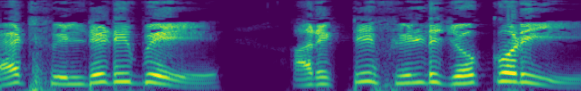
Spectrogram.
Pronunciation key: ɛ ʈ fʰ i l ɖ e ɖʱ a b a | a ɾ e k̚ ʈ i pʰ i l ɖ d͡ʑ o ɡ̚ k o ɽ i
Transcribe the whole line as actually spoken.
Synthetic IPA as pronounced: ɛ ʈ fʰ i l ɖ e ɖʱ i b e | a ɾ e k̚ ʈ i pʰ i l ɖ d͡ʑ o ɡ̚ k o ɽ i

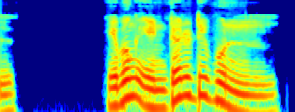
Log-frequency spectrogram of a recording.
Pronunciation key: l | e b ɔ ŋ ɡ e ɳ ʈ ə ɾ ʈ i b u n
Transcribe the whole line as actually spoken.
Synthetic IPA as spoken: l | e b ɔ ŋ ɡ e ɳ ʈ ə ɾ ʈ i p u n

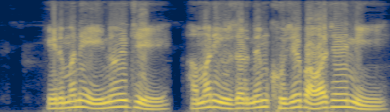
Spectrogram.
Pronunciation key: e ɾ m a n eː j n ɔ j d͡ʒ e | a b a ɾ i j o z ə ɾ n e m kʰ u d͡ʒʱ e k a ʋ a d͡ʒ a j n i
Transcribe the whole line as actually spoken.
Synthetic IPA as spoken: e ɾ m a n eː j n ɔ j d͡ʒ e | a m a ɾ i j u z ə ɾ n e m kʰ u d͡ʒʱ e p a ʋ a d͡ʒ a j n i

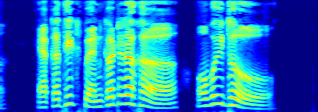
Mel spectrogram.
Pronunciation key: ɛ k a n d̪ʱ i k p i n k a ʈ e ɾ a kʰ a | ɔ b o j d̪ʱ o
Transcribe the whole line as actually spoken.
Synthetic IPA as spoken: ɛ k a d̪ʱ i k p ɛ n k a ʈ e ɾ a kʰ a | ɔ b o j d̪ʱ o

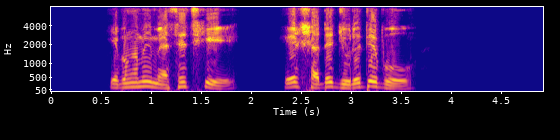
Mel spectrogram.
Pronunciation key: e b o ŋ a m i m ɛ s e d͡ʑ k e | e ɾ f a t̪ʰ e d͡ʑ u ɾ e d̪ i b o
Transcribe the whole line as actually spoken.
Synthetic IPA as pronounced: e b o ŋ a m i m ɛ s e d͡ʑ k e | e ɾ ʃ a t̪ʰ e d͡ʑ u ɾ e d̪ e b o

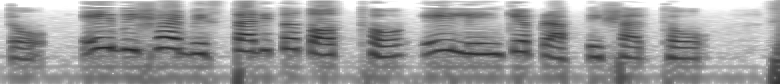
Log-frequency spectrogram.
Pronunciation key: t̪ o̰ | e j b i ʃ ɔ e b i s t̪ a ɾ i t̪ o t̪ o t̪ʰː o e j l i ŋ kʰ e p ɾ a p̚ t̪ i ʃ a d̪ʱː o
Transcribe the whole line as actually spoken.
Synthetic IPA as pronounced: t̪ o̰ | e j b i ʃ ɔ e b i s t̪ a ɾ i t̪ o t̪ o t̪ʰː o e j l i ŋ k e p ɾ a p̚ t̪ i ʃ a d̪ʱː o

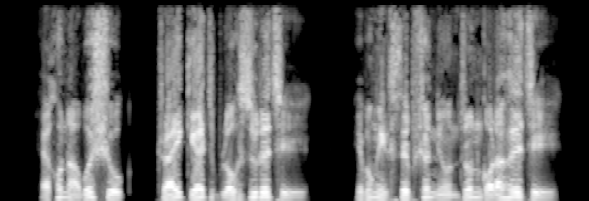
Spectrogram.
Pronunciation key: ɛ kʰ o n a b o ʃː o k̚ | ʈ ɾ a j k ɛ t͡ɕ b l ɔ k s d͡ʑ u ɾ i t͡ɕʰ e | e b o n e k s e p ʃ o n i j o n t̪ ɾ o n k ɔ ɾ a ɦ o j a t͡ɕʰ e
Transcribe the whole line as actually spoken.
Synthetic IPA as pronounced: ɛ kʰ o n a b o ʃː o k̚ | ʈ ɾ a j k ɛ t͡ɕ b l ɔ k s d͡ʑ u ɾ e t͡ɕʰ e | e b o ŋ e k s e p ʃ o nː i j o n t̪ ɾ o n k ɔ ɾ a ɦ o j e t͡ɕʰ e

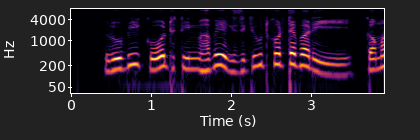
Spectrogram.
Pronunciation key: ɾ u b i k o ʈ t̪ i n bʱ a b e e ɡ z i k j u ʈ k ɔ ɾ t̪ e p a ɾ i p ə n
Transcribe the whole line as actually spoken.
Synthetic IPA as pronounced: ɾ u b i k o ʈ t̪ i n bʱ a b e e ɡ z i k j u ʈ k o ɾ t̪ e p a ɾ i k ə m

